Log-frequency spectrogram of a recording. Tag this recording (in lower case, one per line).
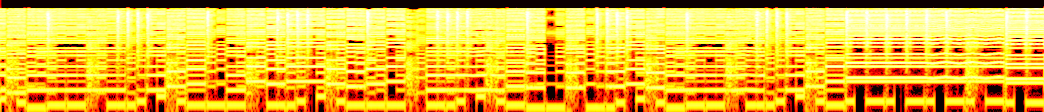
theme music
music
